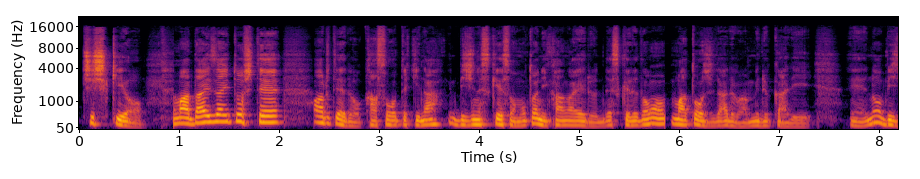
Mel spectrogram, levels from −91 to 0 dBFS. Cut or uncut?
cut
